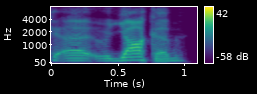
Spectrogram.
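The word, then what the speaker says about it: Jakob: your name is Jake his name is yak yakob well it's German obviously German pronunciation of Jacob so why are we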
